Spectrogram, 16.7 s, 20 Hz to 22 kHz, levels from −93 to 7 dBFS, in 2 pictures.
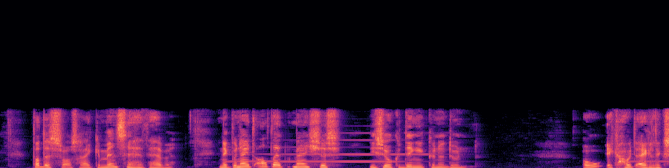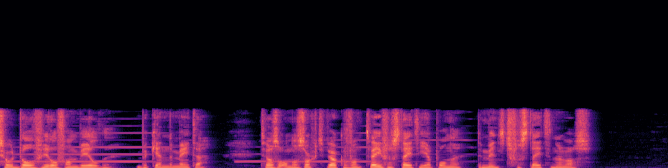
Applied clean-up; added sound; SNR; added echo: classical method log-MMSE.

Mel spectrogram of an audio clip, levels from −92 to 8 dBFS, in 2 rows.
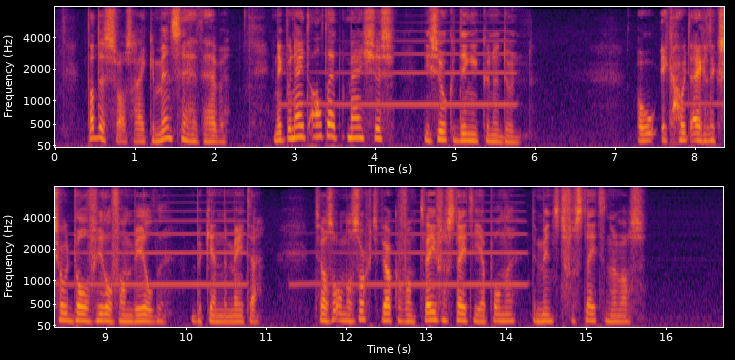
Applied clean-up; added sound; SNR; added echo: none; Trumpet; 15 dB; none.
